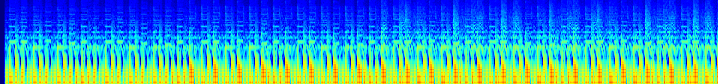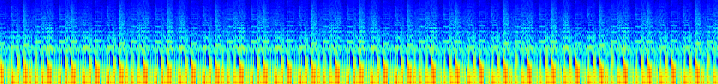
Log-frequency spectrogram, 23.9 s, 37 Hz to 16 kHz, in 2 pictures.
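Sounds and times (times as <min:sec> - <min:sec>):
synthesizer sound: 0:00.1 - 0:23.9.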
